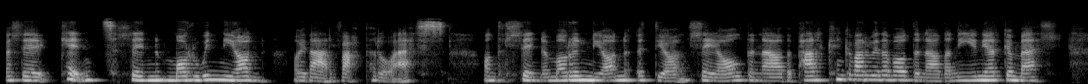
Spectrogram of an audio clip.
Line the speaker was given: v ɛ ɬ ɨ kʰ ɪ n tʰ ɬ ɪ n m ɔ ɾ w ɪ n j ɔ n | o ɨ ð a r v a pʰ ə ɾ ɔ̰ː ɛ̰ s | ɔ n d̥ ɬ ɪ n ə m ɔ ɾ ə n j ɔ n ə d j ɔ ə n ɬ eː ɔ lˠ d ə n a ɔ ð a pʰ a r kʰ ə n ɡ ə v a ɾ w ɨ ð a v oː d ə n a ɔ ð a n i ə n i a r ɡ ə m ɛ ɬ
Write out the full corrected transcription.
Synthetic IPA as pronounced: v ɛ ɬ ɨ kʰ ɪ n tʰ ɬ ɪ n m ɔ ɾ w ɪ n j ɔ n | o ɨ ð a r v a pʰ ə ɾ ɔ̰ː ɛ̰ s | ɔ n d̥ ɬ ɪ n ə m ɔ ɾ ə n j ɔ n ə d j ɔ ə n ɬ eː ɔ lˠ d ə n a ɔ ð ə pʰ a r kʰ ə n ɡ ə v a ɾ w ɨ ð a v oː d ə n a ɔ ð a n i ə n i a r ɡ ə m ɛ ɬ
